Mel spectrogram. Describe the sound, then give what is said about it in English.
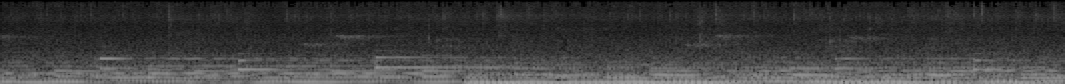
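Steady falling rain, a continuous loud hiss of drops that grows slightly heavier partway through, with soft sustained tones running beneath it. “with the falling rain. And let it drown out your thoughts.”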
